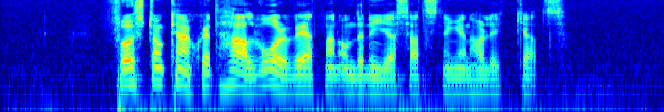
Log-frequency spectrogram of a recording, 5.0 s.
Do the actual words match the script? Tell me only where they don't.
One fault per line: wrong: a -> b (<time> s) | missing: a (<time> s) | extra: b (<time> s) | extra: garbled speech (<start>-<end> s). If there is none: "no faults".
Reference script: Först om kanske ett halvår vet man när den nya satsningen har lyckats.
wrong: när -> om (2.5 s)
